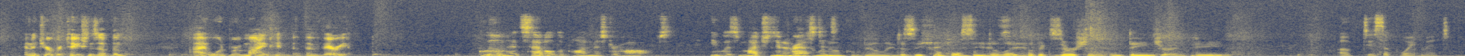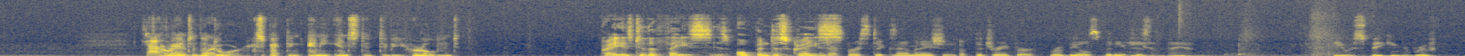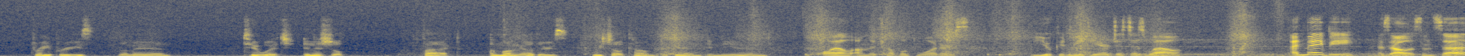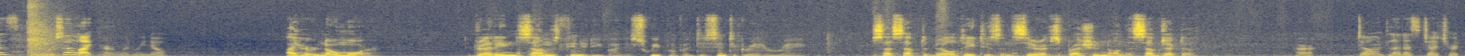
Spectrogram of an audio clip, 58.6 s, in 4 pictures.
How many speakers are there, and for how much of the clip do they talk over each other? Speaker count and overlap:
7, about 7%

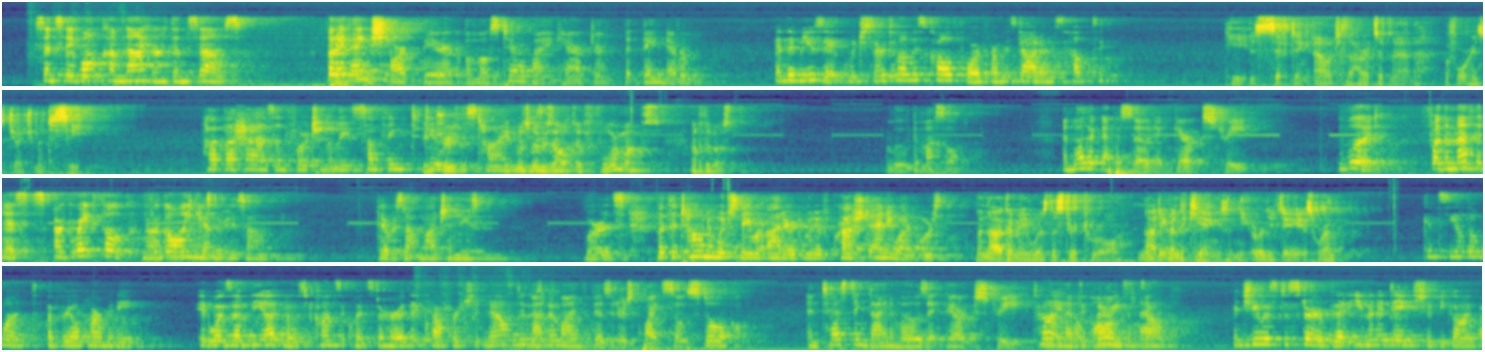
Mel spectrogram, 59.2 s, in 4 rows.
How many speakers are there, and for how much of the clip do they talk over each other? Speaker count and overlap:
6, about 8%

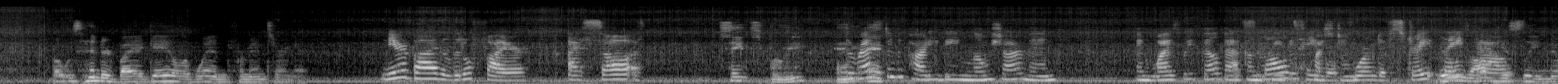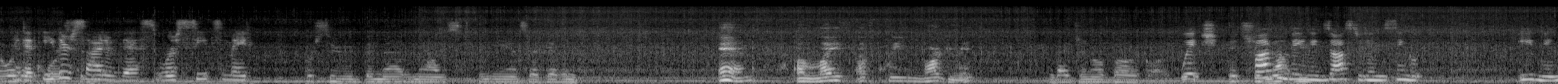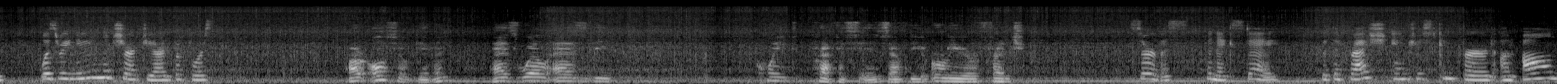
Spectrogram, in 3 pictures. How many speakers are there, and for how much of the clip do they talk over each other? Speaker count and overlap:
4, about 11%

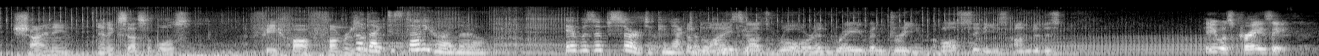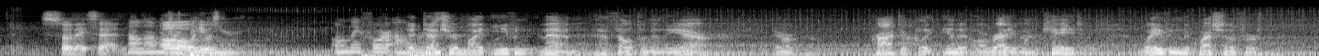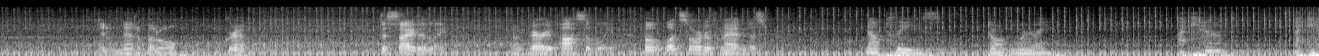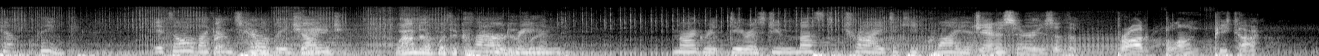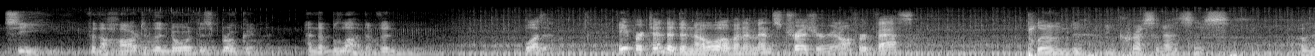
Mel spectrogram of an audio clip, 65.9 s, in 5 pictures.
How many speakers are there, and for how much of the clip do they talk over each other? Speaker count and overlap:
6, about 8%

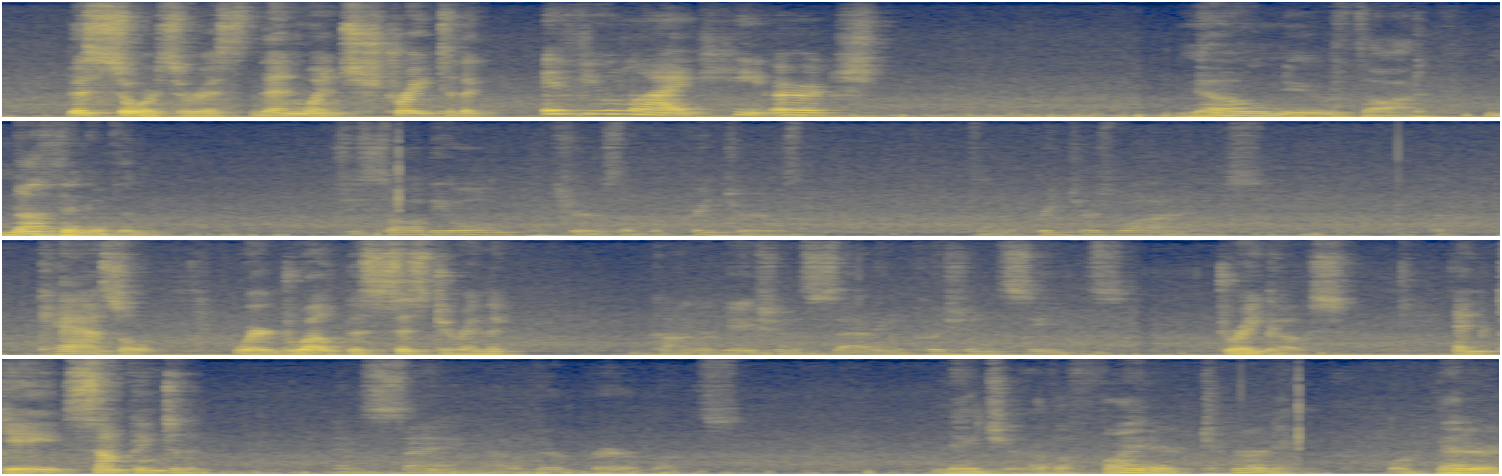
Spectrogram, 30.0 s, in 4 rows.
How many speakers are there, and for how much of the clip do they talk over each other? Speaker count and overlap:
4, no overlap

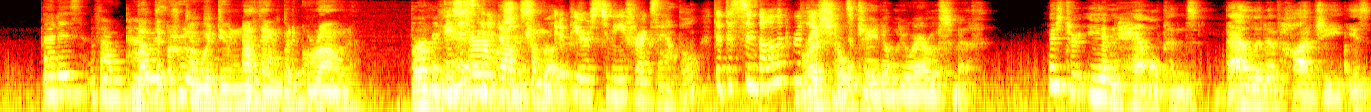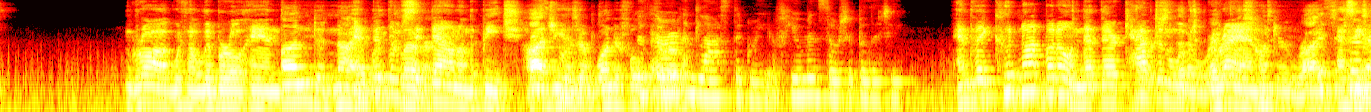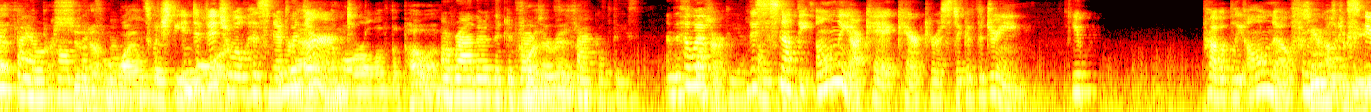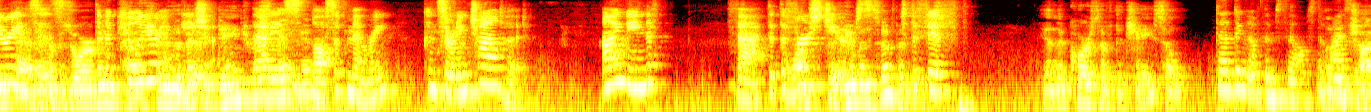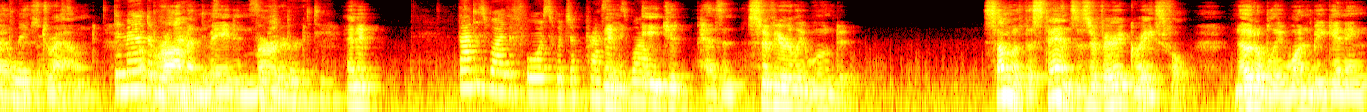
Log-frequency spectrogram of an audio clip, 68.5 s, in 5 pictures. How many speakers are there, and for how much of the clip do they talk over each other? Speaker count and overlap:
4, about 41%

